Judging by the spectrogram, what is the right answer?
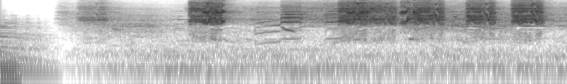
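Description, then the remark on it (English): Shrill, harsh bursts from lories (small parrots) repeat in quick succession, loud, with an overlapping chorus of squawks and chatter against a dense background in the Lory Loft aviary at Bird Paradise, Mandai Wildlife Reserve, Singapore. “Lorry Loft is always good value for noise.”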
